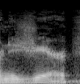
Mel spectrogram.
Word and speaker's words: Niger: By the way, the World Health Organization declares that Niger, or Niger, as they pronounce it, former French colony, that is the single worst place in the world to be a child.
